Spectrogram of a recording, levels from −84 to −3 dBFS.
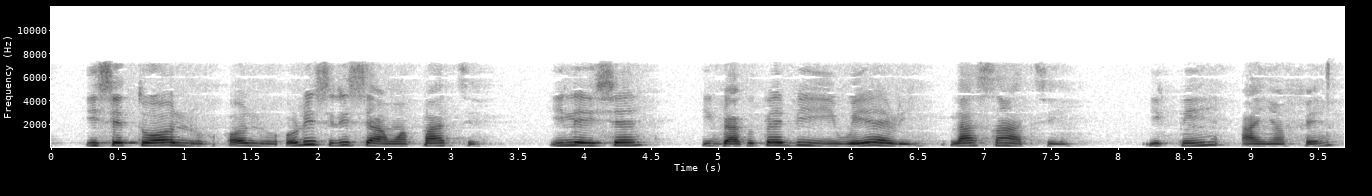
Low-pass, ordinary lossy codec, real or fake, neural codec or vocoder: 7.2 kHz; AAC, 32 kbps; real; none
